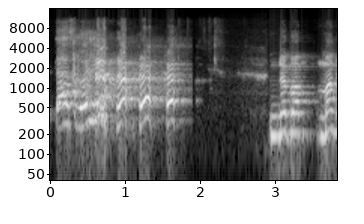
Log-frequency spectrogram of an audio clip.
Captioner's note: laughter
